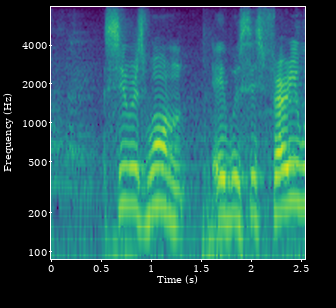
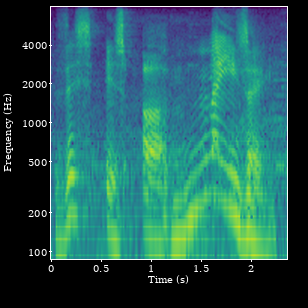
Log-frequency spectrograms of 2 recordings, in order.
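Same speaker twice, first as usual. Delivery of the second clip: hushed awe; 4 semitones lower, much slower than usual. Retold or imitated. Awe walking inside the set.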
